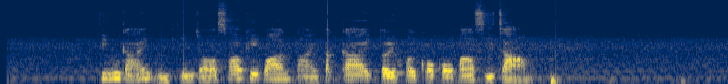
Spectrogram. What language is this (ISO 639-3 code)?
yue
